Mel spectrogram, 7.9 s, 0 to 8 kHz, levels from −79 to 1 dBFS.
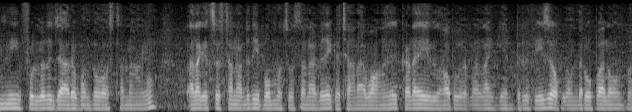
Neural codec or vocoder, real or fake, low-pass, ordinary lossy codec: codec, 16 kHz, 1.1 kbps, Voila-Tokenizer; fake; none; none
